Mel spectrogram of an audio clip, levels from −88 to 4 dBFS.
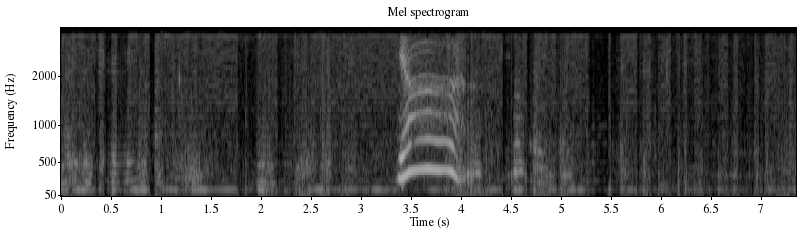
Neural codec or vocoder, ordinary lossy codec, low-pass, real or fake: none; none; 3.6 kHz; real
